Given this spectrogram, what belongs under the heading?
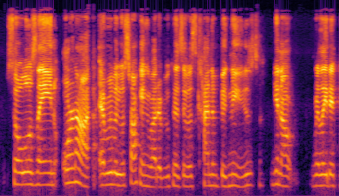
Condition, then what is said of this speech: None; typical speech.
